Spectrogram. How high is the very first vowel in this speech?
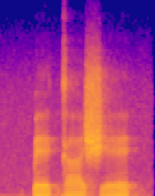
mid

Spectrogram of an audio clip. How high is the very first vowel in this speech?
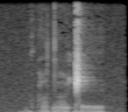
high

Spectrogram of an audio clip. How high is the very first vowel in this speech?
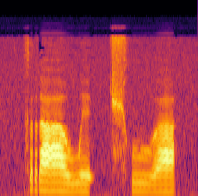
low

